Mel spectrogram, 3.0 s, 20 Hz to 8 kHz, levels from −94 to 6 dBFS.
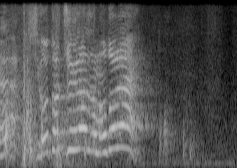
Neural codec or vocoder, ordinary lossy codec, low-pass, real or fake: none; none; 7.2 kHz; real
